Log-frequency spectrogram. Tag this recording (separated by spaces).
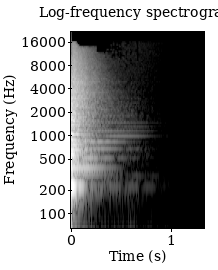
velocity fet47 lawson sample multi drum snare tama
